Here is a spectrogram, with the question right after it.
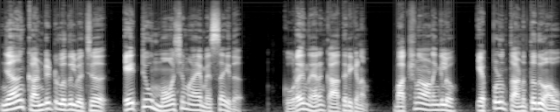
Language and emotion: Malayalam, angry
